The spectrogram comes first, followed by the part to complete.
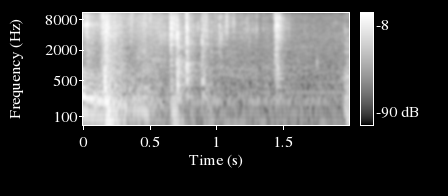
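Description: Small potted fern dropped onto a carpeted floor: one dull thud about a quarter second in, followed by a few faint clicks.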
